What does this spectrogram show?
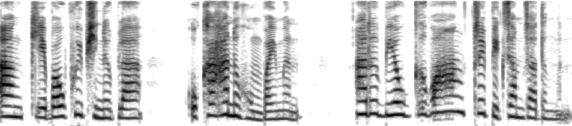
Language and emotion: Bodo, sad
